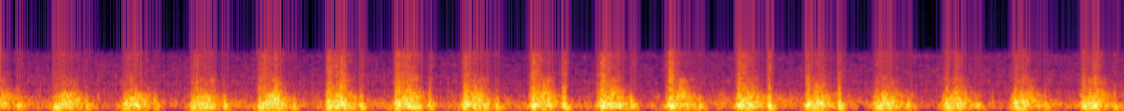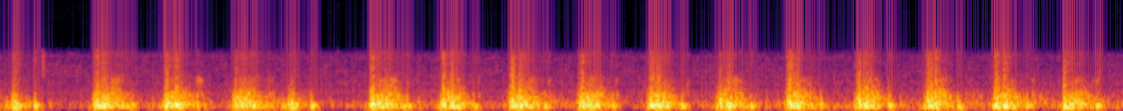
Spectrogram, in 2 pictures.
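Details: Irregular heartbeat (arrhythmia) brought on by pressing on the body: fast, dull heart thumps with uneven spacing and occasional short pauses.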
